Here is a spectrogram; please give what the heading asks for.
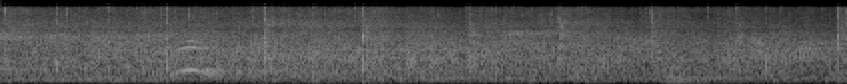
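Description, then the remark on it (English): A crowd applauding steadily, a dense wash of many hands clapping at once, fairly loud and sustained throughout with a few sharper claps standing out from the roar. “All these people will clap them all.”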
